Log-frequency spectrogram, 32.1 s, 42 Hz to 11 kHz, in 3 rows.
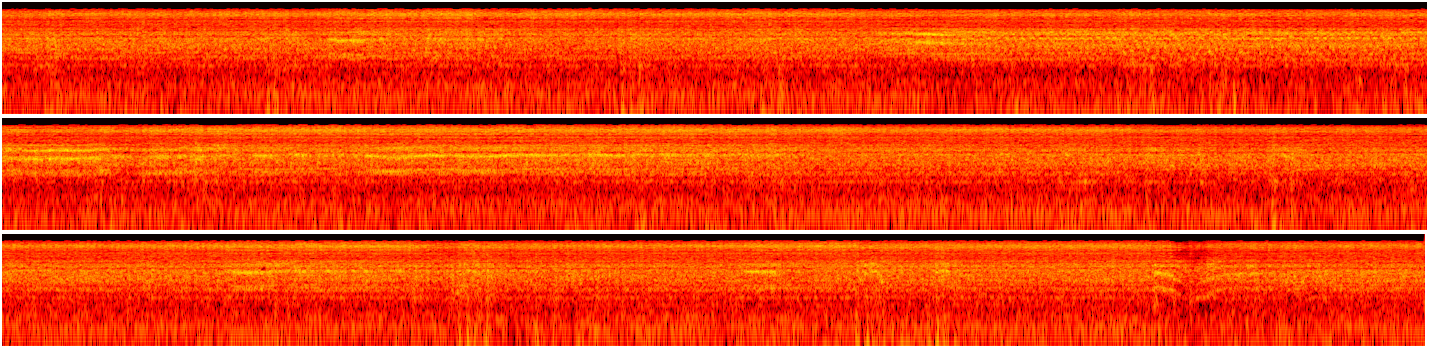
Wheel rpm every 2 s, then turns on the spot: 230, 230, 230, 210, 200, 200, 230, 230, 230, 230, 230, 230, 230, 230, 200, 200.
none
